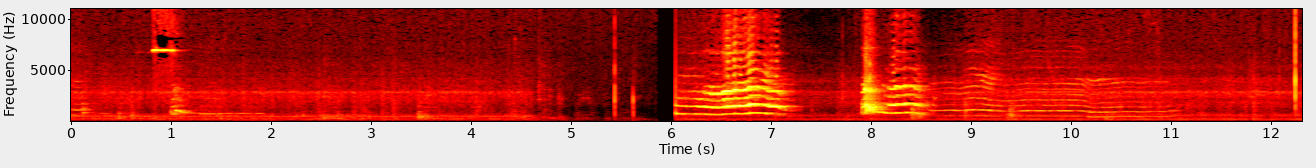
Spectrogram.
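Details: A 1.5-year-old male Cavalier King Charles Spaniel cries in high, wavering whines while pining for a female in heat who lives downstairs in the house.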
